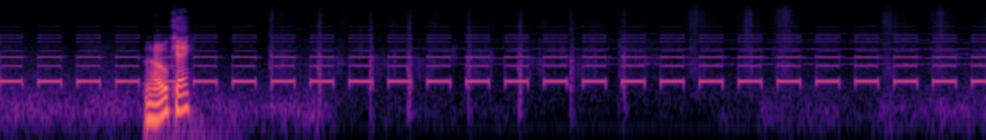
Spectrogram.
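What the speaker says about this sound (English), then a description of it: "this is not an alarm going off where you're working. This is, the metal detector." In the game Kathy Rain, a metal detector emits a steady run of evenly spaced electronic beeps, loud and close and repeating about twice a second; a voice speaks briefly near the start.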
